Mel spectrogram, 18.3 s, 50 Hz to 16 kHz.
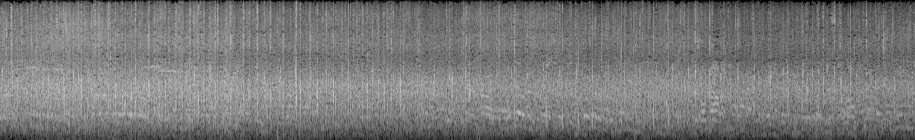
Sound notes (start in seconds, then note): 2.3 cheering and applause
